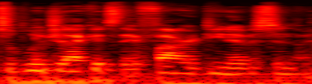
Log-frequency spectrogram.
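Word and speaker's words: Dean Evason: They fired Dean Evison.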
